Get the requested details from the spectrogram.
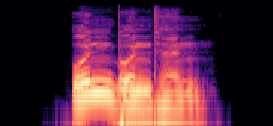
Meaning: inflection of unbunt: 1. strong genitive masculine/neuter singular 2. weak/mixed genitive/dative all-gender singular 3. strong/weak/mixed accusative masculine singular 4. strong dative plural
- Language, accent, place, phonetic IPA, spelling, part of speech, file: German, Germany, Berlin, [ˈʊnbʊntn̩], unbunten, adjective, De-unbunten.ogg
